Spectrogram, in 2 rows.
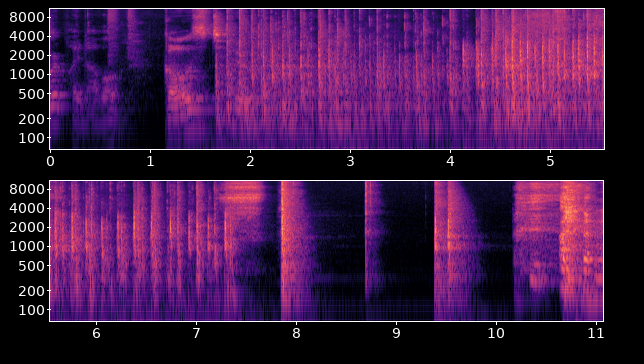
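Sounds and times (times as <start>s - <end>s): hands drumming on a desk: 1.6s - 9.9s
loud hit on a desk: 1.7s - 7.2s, 7.8s - 8.2s, 9.4s - 9.9s.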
